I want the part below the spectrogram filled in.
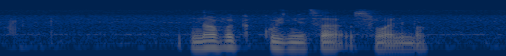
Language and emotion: Russian, neutral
